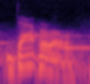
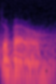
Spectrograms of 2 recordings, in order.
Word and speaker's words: D'Averil: It's D'Averil, not D'Averil.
